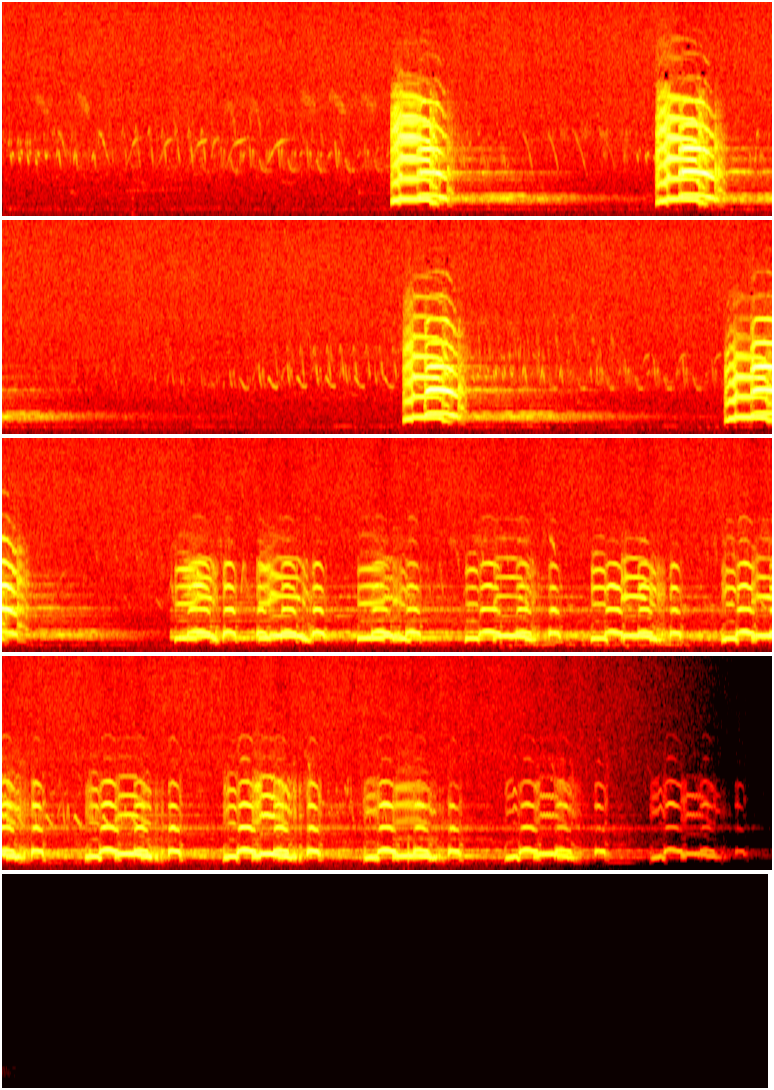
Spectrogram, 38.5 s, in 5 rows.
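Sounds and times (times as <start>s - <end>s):
Common crane bugling calls: 3.9s - 5.7s, 6.5s - 8.6s, 11.7s - 13.7s, 14.9s - 30.4s.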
